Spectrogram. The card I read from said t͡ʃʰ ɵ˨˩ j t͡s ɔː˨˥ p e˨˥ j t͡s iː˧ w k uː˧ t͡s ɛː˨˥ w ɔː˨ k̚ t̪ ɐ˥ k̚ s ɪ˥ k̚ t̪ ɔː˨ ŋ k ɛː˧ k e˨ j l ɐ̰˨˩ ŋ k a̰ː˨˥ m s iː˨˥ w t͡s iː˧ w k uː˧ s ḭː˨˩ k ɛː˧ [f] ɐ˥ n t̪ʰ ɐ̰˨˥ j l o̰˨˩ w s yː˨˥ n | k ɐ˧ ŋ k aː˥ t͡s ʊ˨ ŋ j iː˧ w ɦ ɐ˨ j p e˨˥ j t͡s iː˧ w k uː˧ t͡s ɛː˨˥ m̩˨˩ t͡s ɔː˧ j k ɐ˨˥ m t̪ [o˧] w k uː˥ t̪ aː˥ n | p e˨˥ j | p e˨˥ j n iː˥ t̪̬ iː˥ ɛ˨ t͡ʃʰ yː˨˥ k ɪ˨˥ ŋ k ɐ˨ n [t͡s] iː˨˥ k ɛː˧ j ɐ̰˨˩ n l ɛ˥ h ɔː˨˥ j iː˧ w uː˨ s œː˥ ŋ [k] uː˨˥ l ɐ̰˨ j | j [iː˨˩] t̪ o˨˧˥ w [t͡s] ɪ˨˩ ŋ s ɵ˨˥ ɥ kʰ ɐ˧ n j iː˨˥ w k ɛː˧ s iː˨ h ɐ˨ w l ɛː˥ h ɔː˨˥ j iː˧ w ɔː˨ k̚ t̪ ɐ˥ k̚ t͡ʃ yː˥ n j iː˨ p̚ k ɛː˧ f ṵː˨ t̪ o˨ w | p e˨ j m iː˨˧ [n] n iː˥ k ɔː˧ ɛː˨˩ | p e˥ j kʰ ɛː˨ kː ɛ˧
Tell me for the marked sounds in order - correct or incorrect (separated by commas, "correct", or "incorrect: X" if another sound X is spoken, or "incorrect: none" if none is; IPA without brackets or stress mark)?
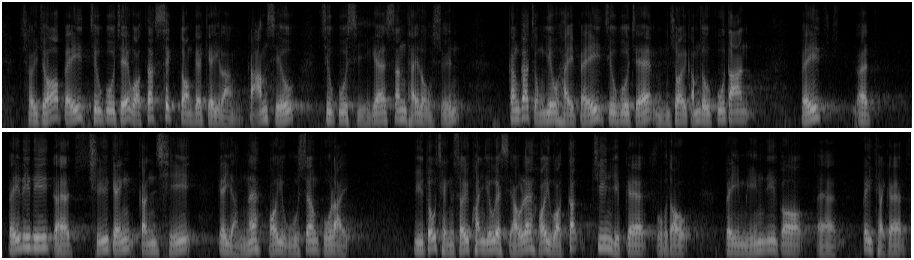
incorrect: s, correct, incorrect: t͡sʰ, correct, incorrect: yː˨˩, incorrect: t͡sʰ, correct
